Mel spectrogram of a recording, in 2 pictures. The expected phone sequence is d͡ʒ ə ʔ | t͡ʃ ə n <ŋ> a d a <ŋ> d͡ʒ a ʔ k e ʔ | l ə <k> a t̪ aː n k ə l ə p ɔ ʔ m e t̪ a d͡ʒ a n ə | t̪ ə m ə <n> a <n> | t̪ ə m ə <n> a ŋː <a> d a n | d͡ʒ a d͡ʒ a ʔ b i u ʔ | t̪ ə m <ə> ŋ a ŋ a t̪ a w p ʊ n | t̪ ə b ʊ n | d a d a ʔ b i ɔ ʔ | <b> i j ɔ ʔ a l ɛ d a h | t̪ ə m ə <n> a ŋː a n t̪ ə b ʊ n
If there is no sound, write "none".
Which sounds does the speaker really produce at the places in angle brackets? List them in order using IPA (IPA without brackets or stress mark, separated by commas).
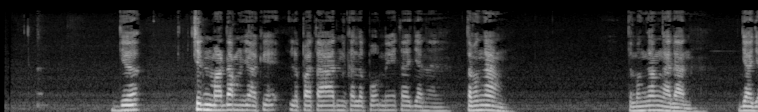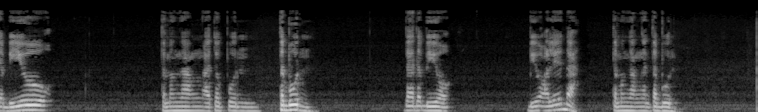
m, ŋ, p, ŋ, ŋ, ŋ, a, ə, b, ŋ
